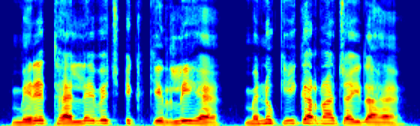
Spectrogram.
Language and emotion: Punjabi, fearful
